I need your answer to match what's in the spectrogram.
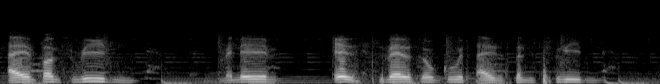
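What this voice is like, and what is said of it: Arnold-style Swedish accent impression. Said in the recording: “doing my Black Arnold voice, which sounds Sweden”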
